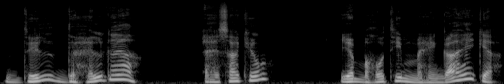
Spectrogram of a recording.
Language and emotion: Hindi, fearful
